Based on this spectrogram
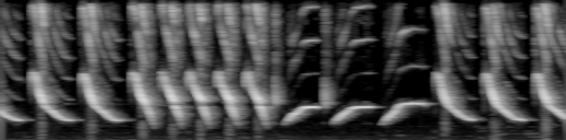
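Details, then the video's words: Long canary song used as a training model for young birds: sharp descending sweeps repeated roughly every third of a second, broken by a few rising whistled slurs, bright and high-pitched throughout. "PANCINGAN Kenari PAUD Agar Cepat Bunyi || MASTERAN Burung KENARI Gacor Panjang"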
